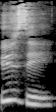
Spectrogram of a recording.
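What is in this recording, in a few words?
"use", French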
